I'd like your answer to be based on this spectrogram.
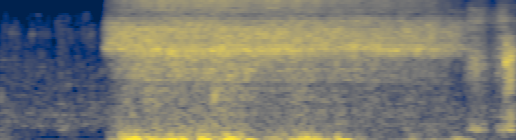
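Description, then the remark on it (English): After a brief quiet moment, a loud, sustained hiss starts abruptly and holds steady for about two seconds, a person imitating a snake, tapering off with a faint breathy tail. “you know exactly what Wild Root is because of your background, but you're a snake, so you couldn't.”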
